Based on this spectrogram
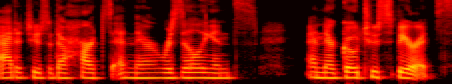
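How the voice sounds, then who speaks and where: With an American accent and a fairly low pitch, a woman speaks at a moderate pace on a very clean recording with a silent background. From US East Coast (New York and Washington DC areas), German-born. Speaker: missionary and children's home volunteer. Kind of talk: interview conversation.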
